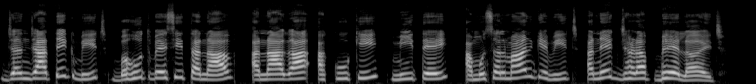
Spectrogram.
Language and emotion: Maithili, neutral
